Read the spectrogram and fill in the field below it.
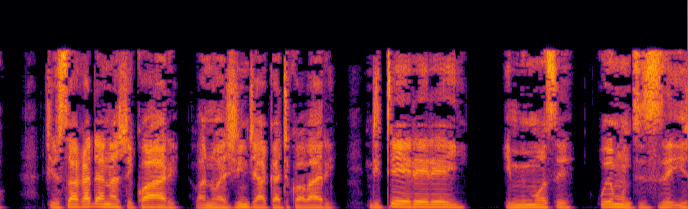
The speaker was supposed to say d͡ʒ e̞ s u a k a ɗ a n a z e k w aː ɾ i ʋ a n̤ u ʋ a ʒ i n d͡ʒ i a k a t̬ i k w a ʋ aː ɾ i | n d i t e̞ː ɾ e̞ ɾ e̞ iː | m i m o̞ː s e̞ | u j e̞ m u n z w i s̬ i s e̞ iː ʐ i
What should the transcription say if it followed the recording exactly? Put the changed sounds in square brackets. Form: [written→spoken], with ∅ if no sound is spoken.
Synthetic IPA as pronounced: d͡ʒ e̞ s u a k a ɗ a n a [z→ʐ] e k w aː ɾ i ʋ a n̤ u ʋ a ʒ i n d͡ʒ i a k a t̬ i k w a ʋ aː ɾ i | n d i t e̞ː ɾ e̞ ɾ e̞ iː | m i m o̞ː s e̞ | u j e̞ m u n z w i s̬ i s e̞ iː ʐ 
